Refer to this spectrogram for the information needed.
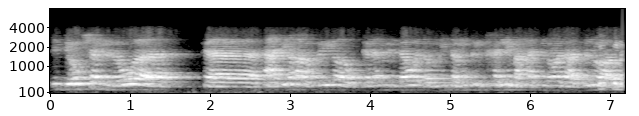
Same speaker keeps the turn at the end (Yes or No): No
